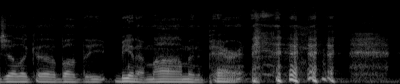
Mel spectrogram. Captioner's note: laughs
